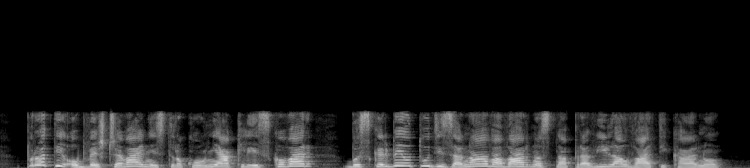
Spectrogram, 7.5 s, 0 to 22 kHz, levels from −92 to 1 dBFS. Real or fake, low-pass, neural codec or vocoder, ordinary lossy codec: real; 7.2 kHz; none; AAC, 64 kbps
